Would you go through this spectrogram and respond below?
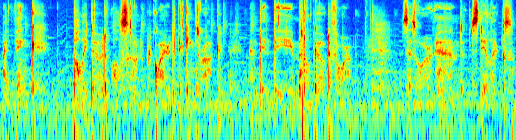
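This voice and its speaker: Slow, whispered ASMR gaming voice. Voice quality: whispered, breathy. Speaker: gameplay host. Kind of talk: whispered ASMR video game commentary.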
